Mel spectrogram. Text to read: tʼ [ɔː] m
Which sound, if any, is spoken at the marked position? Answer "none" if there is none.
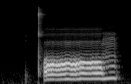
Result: ɔː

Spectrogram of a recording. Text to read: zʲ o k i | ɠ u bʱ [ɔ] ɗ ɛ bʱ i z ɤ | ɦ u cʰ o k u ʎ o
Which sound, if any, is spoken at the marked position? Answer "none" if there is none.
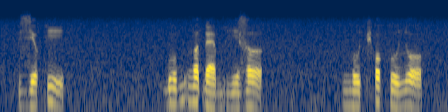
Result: ɤ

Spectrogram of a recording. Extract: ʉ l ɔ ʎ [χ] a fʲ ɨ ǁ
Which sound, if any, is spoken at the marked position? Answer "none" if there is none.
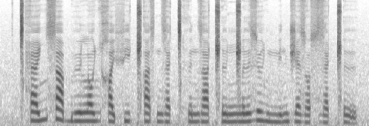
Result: χ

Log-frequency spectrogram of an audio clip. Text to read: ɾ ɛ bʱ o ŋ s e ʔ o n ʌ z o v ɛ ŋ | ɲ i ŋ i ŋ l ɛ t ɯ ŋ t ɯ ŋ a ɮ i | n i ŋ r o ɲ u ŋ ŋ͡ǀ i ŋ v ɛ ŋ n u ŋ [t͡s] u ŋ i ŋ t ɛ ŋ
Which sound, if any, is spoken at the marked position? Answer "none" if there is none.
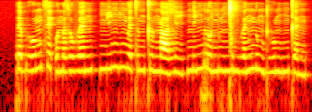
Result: dʱ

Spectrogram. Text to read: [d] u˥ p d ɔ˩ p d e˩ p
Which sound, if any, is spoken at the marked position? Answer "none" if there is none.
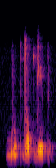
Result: b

